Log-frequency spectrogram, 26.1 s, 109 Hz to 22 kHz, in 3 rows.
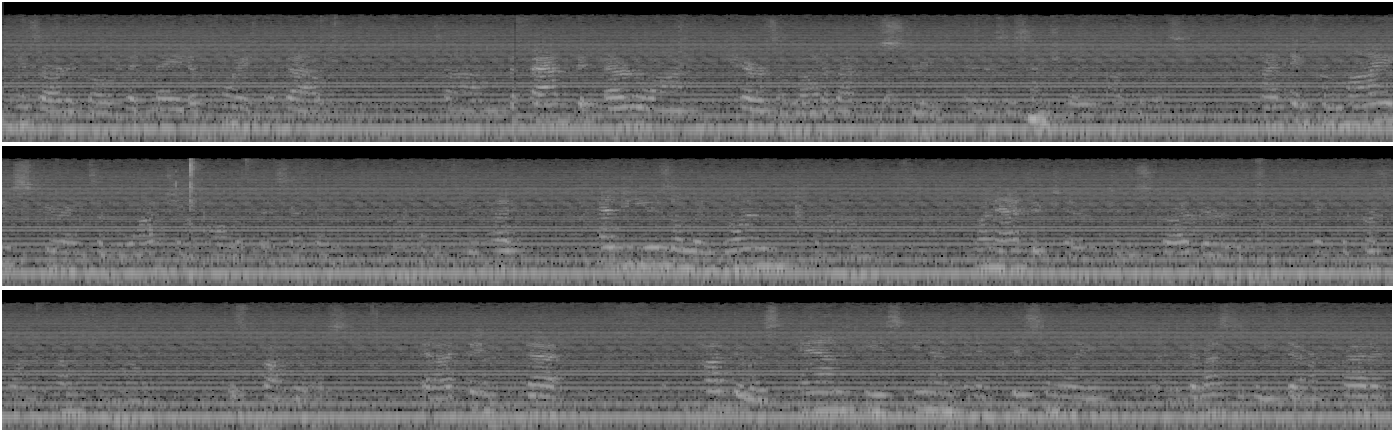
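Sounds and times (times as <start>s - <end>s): electrical mains hum: 0.0s - 26.0s.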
